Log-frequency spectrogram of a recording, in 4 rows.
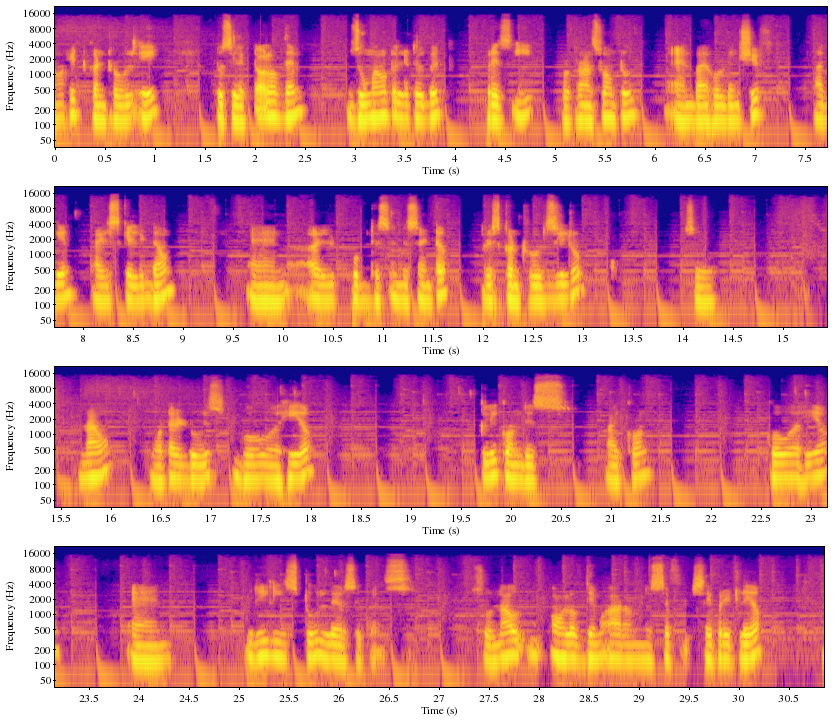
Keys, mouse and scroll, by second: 0.4 ctrl+a, 1.7 alt+scroll down 1, 3.4 e, 5.5-9.0 drag, 9.0-12.2 drag, 12.2 ctrl+0, 15.4 v, 15.7 click, 24.6 click, 25.5 click.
